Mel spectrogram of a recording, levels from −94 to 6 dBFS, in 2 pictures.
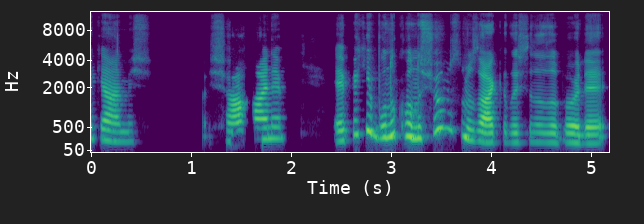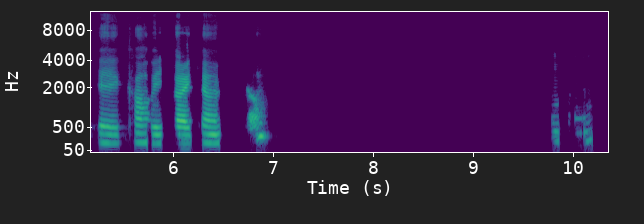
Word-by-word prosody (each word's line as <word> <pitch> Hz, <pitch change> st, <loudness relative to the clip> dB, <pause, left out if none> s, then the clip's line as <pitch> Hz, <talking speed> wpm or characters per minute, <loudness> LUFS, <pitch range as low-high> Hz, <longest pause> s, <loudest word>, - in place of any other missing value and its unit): gelmiş 200 Hz, -5 st, -3 dB, 0.6 s
şahane. 245 Hz, +5 st, +1 dB, 0.5 s
Eee, 210 Hz, +2 st, 0 dB
peki 345 Hz, 0 st, +2 dB
bunu 295 Hz, +5 st, +4 dB
konuşuyor 295 Hz, -, +3 dB
musunuz 295 Hz, -, -2 dB
arkadaşınızla, 185 Hz, -1 st, +2 dB
böyle, 170 Hz, -2 st, +2 dB
eee, 170 Hz, -2 st, -8 dB
kahve 180 Hz, -2 st, -9 dB
içerken 170 Hz, 0 st, -5 dB, 0.3 s
falan? 300 Hz, 0 st, -10 dB, 2.8 s
Hı -, -, -21 dB, 0.2 s
hı. -, -, -24 dB
200 Hz, 85 wpm, -23 LUFS, 180-260 Hz, 2.8 s, bunu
